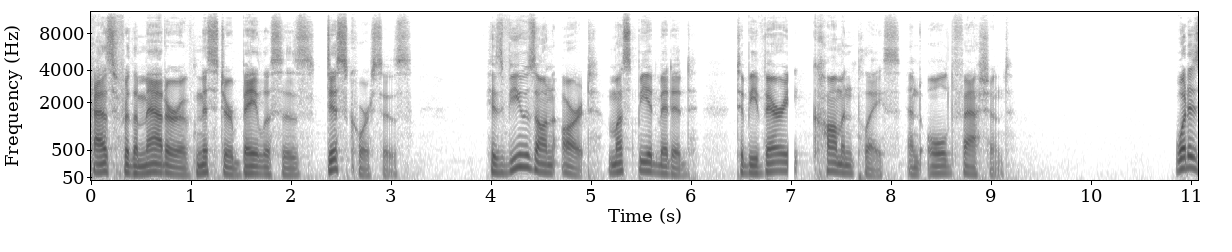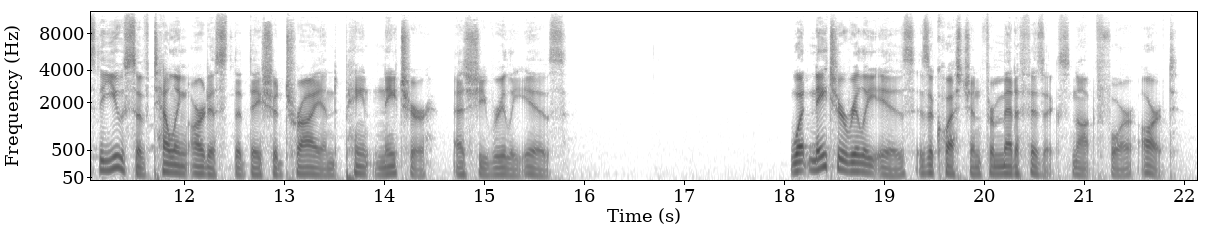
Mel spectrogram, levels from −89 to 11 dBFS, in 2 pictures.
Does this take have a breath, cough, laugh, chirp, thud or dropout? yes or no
yes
